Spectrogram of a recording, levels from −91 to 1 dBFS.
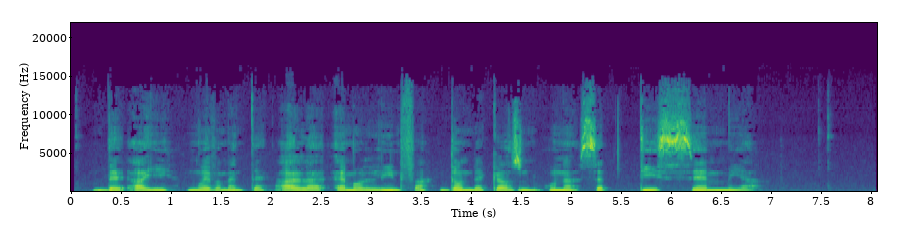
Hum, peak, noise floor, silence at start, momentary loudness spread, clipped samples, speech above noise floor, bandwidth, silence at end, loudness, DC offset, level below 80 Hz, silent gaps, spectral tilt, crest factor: none; -2 dBFS; -58 dBFS; 0.2 s; 9 LU; under 0.1%; 41 dB; 14.5 kHz; 1.2 s; -17 LUFS; under 0.1%; -52 dBFS; none; -4.5 dB/octave; 16 dB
